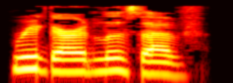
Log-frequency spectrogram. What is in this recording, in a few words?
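"regardless of", British English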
